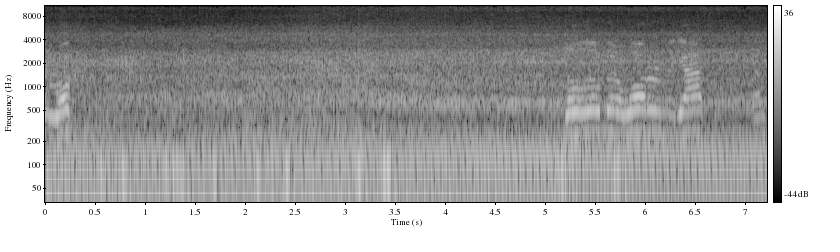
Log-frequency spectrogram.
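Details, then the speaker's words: John Deere 216 lawn tractor engine idling with an uneven, stumbling beat around 140 a minute, running rough on leftover water and debris in the gas after fuel system cleaning; needs time on fresh gas, carb clean and new air filter. "All right. She's still got some a little bit of water and debris in the gas. It take a little while for her to run that out with the fresh gas."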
